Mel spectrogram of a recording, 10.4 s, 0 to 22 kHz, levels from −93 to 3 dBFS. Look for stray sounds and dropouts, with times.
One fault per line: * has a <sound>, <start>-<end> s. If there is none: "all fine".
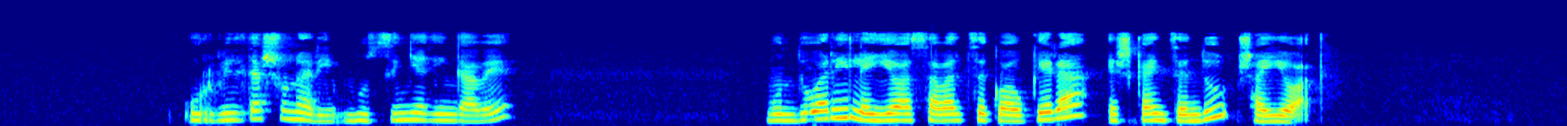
all fine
